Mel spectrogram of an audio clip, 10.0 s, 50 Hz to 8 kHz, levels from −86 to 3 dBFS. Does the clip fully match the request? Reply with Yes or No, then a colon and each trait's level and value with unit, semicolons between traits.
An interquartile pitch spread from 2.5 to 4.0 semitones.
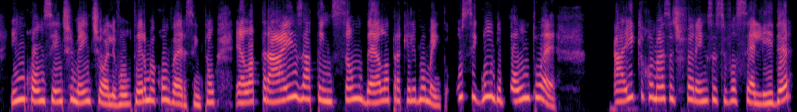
Yes: average, 3.6 semitones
